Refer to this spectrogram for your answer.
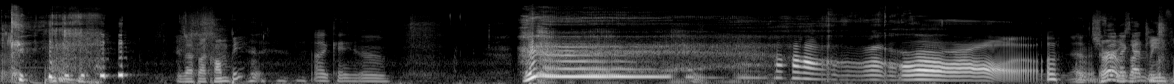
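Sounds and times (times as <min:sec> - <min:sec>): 
speech: 0:00.2 - 0:01.1, 0:01.8 - 0:04.3, 0:05.2 - 0:06.2, 0:06.8 - 0:11.7
person imitating a dinosaur with a long strained roaring screech and warbling cry: 0:05.2 - 0:10.6.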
